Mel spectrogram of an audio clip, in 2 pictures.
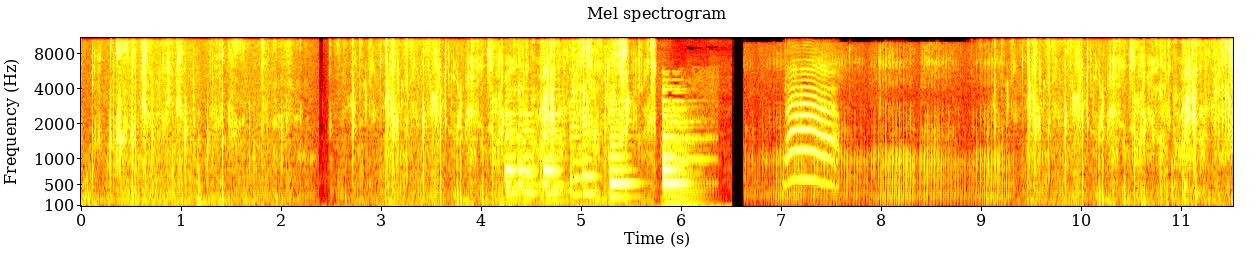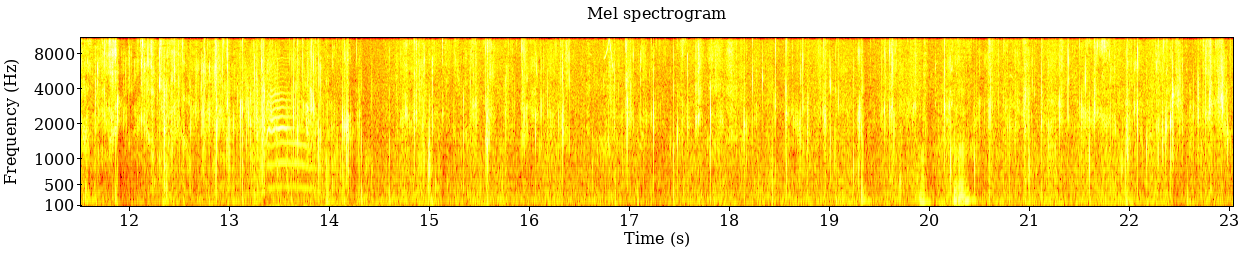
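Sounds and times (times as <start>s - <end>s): kittens lapping yogurt: 0.0s - 4.2s, 9.0s - 23.0s
kitten meowing: 13.2s - 14.1s.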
